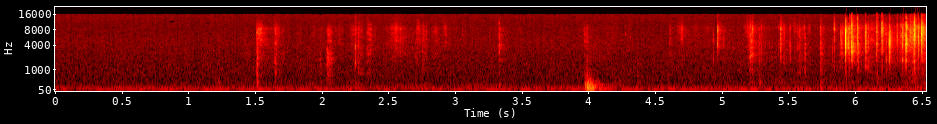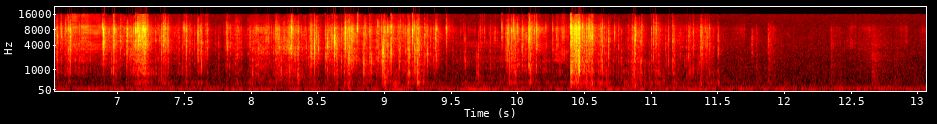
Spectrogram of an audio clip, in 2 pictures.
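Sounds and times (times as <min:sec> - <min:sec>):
foil wrapper crinkling and tearing: 0:05.2 - 0:11.9.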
